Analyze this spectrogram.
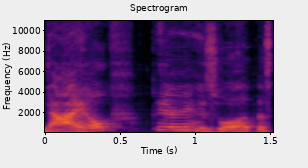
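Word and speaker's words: Niall: well as Zan and Nile is how you say his name Nile pairing as well at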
